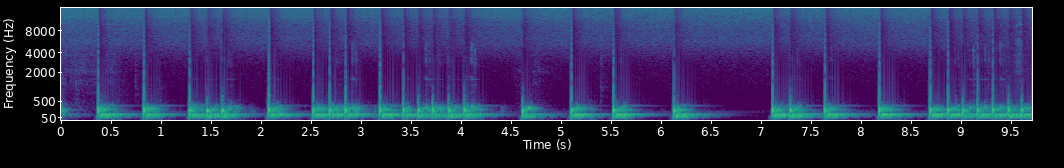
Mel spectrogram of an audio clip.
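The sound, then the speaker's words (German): Dull tapping imitates the chaotic heartbeat of atrial fibrillation: thumps arrive at uneven intervals, sometimes in quick clusters, sometimes slowly, with brief pauses between and no talking. “Vorhofflimmern ist die häufigste Erkrankung, ist komplettes Chaos. Unregelmäßig, teilweise schnell, teilweise langsam, hört sich ungefähr so an.”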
